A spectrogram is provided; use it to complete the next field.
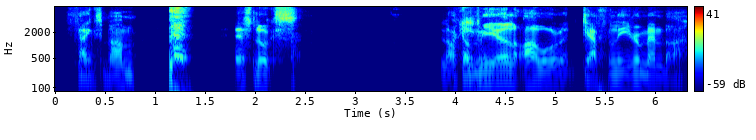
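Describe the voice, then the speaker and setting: A man's put-on character voice, fairly low in pitch, at a moderate pace with long, frequent pauses. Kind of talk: casual tabletop role-play.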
